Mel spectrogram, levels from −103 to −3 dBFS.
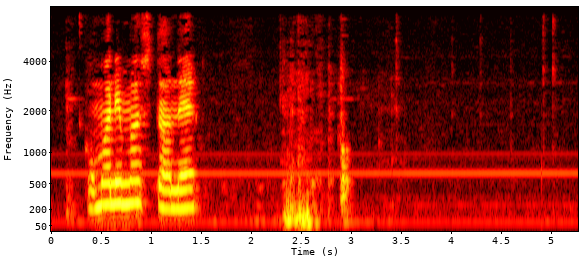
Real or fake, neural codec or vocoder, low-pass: real; none; 7.2 kHz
